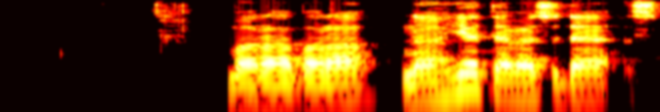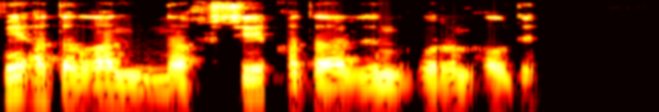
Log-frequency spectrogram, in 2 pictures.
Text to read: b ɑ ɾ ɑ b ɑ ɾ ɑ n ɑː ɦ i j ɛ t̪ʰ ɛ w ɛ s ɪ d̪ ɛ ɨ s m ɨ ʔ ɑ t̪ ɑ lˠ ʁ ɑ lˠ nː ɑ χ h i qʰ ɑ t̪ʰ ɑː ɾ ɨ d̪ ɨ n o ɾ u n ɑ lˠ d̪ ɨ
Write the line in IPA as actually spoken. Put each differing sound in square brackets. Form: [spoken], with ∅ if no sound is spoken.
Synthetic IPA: b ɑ ɾ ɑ b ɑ ɾ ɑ n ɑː ɦ i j ɛ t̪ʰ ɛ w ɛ s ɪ d̪ ɛ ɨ s m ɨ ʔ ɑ t̪ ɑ lˠ ʁ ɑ [∅] nː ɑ χ [ʃ] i qʰ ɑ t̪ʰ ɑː ɾ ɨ d̪ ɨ n o ɾ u n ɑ lˠ d̪ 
